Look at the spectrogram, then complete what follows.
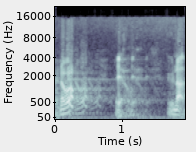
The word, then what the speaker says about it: Yahweh: Tuhan Yahudi tunggal itu Yahweh, nopo? Yahweh. Itu nak tengejaan Latin Y besar, A H besar, W E H besar, Yahweh.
